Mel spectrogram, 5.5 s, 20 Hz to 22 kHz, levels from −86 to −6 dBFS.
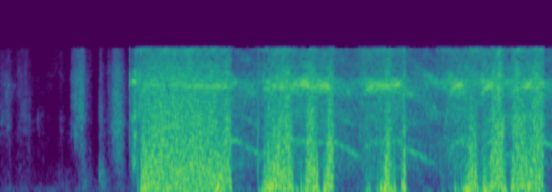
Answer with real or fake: real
